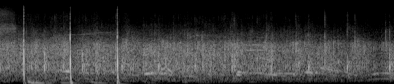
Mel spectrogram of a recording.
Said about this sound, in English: Embassy City, can we give all the weird lamps a big round of applause?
